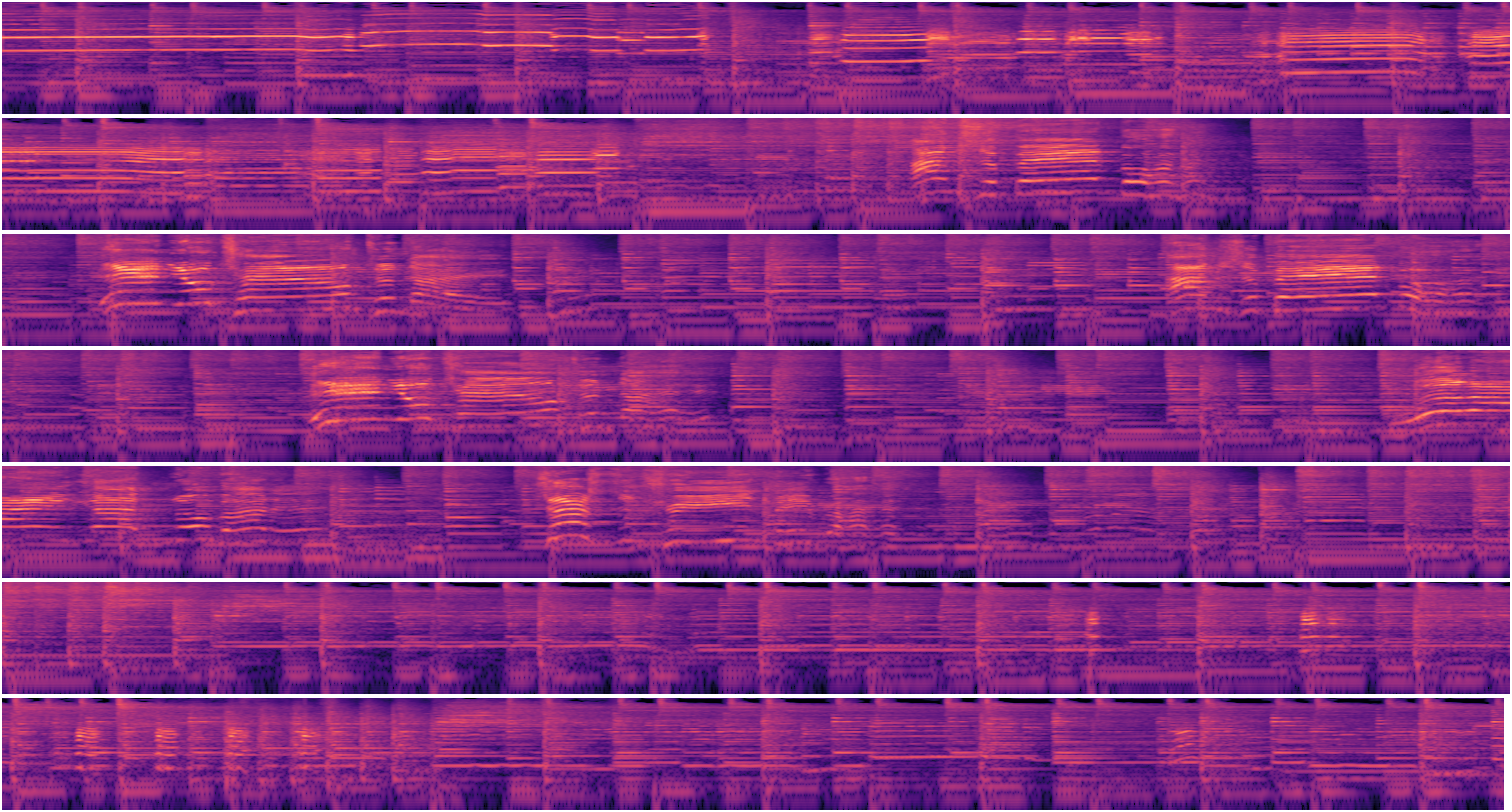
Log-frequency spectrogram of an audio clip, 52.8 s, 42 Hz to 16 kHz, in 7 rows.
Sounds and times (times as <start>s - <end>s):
Harmonica: 0.0s - 11.2s, 38.8s - 52.7s.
